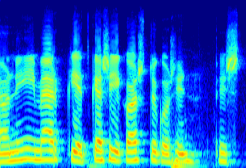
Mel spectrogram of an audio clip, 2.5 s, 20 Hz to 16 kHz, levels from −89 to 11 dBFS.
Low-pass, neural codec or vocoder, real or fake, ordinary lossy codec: 14.4 kHz; none; real; none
